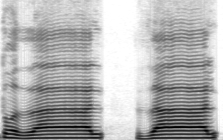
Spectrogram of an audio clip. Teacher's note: ذال کو زبان باہر نکال کے ہلکا سا پڑھتے ہیں، دونوں دانتوں کے درمیان سے زبان ہلکی سی باہر رہے گی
